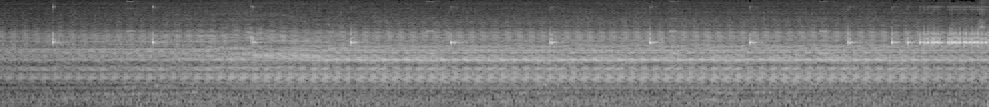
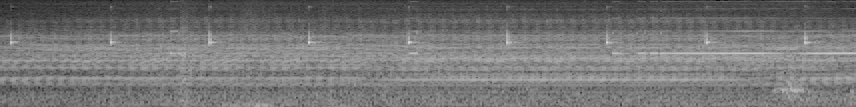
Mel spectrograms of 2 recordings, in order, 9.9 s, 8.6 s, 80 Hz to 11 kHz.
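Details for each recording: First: Fieldpiece SRL-8 refrigerant leak detector tested on a Yellow Jacket HFC reference leak (gel). Steady high whine with a tick about once a second that speeds up as it alarms. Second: Testo 316-4 leak detector at Yellow Jacket HFC reference leak (R410a-type refrigerant): sharp high beeps about once a second over steady electronic tone, detector signalling refrigerant.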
